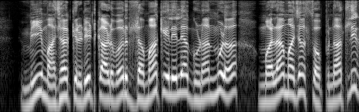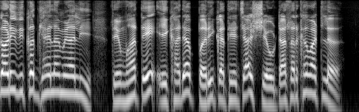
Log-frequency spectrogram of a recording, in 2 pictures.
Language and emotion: Marathi, happy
